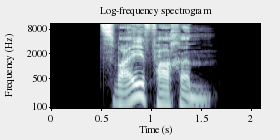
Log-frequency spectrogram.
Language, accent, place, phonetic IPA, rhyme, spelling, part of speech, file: German, Germany, Berlin, [ˈt͡svaɪ̯faxm̩], -aɪ̯faxm̩, zweifachem, adjective, De-zweifachem.ogg
- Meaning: strong dative masculine/neuter singular of zweifach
